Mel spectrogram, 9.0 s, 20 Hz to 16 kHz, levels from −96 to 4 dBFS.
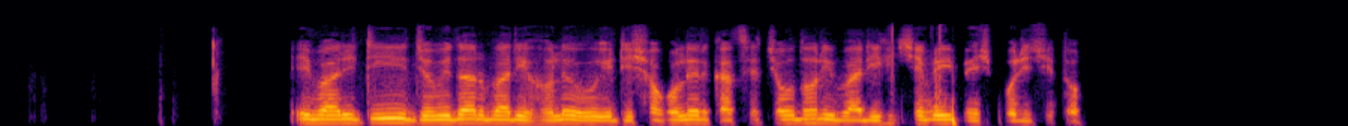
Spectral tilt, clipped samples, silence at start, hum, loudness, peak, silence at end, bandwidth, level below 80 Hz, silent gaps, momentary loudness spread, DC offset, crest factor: -8 dB/octave; under 0.1%; 1.4 s; none; -18 LUFS; -2 dBFS; 1.8 s; 7 kHz; -58 dBFS; 1.64-1.93 s; 10 LU; under 0.1%; 16 dB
